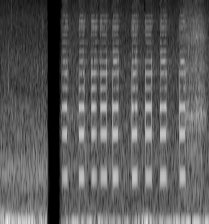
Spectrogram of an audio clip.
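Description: Metal detector sounding a quick run of short, same-pitched beeps, about eight a second, as the coil passes over a buried metal target. The beeps begin just after a brief dropout.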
